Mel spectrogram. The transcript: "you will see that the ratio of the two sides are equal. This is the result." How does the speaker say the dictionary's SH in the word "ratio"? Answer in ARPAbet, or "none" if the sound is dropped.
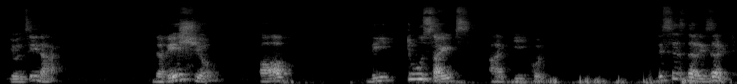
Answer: SH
